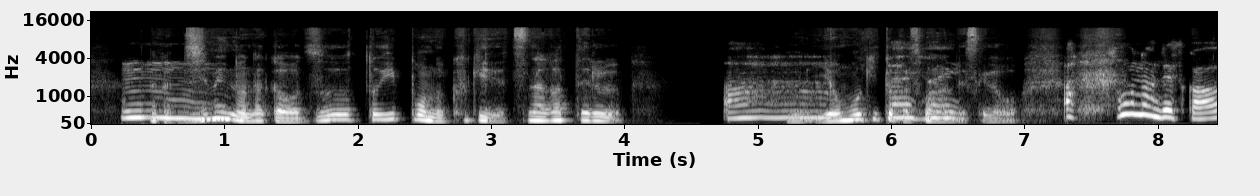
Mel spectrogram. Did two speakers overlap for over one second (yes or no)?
yes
